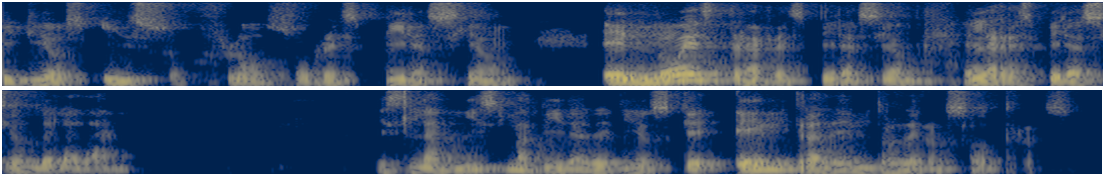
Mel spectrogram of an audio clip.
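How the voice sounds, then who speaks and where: A man with a low, mellow voice lectures on the Bible to a class, repeating his key phrases for emphasis. He turns to the students often and warns them directly. The recording sounds roomy and echoey.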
